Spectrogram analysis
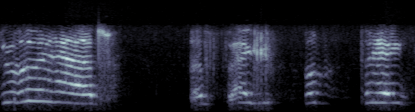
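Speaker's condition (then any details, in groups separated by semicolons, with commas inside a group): Cerebral palsy; from birth; speech hard for others to understand, friend Judy interprets and repeats her answers for listeners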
